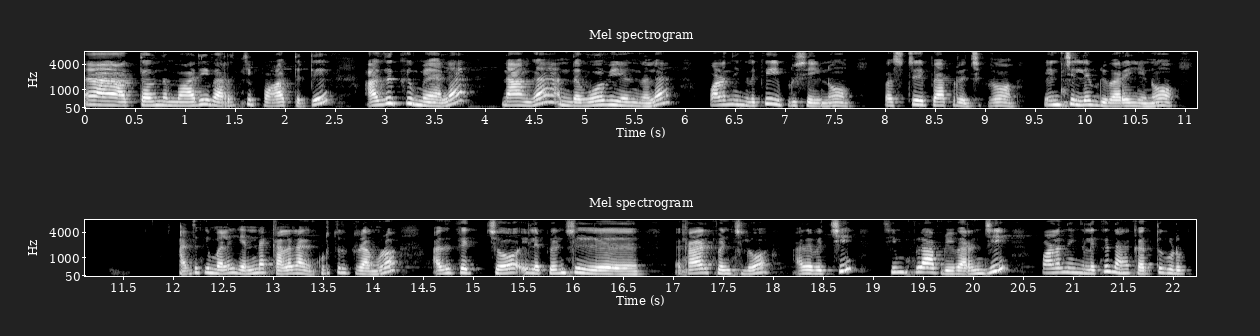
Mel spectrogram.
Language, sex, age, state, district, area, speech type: Tamil, female, 60+, Tamil Nadu, Krishnagiri, rural, spontaneous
